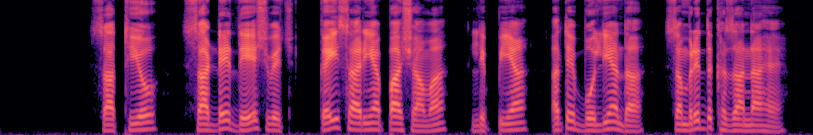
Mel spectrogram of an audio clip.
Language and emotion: Punjabi, neutral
